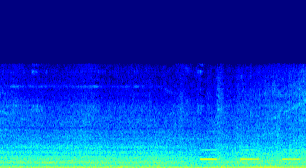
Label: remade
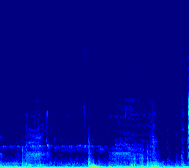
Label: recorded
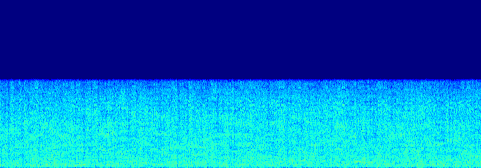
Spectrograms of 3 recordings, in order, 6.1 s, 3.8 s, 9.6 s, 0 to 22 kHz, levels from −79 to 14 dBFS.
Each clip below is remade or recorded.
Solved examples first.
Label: remade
